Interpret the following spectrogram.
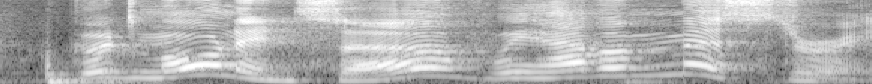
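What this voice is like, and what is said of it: Put-on British accent. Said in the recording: “I just have to have a British accent all of a sudden.”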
